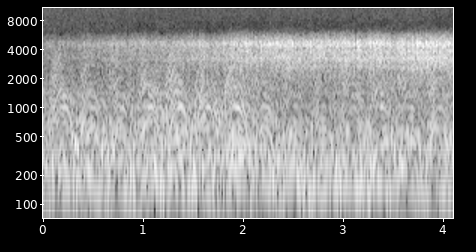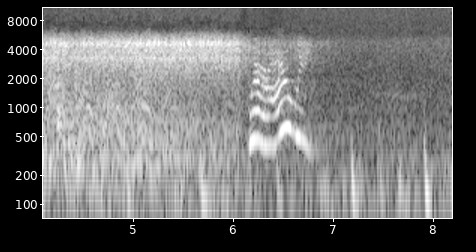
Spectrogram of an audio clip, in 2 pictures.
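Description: Dense, steady electronic science-fiction soundtrack with a low hum under it, from the film's time-travel effects sequence. About six seconds in it gives way to a short warbling tone that wavers up and down, then drops quieter.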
